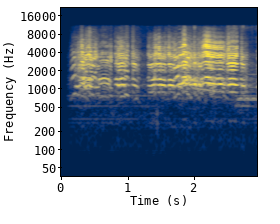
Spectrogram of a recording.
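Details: Large flock of geese flying over Eaton Hall and an 1890 obelisk in Cheshire, England, on 28 August 2022; a dense, continuous chorus of overlapping nasal honks with many harmonics, barely pausing across the stretch.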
